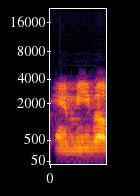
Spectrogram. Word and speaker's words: amoeba: হয় ঠিক আছে আচ্ছা pronunciation টো চাবা এটোক এমিবা বুলি কয় o is silent ওকে গম পাইছা আৰু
